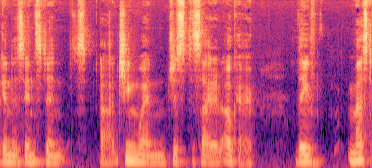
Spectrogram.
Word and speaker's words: Qinwen: And it seems like in this instance, Qinwen just decided, okay, they've messed up my name so many times, let's pick something they can actually pronounce. But in Mandarin, her name would be pronounced Qinwen.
